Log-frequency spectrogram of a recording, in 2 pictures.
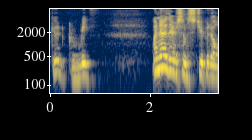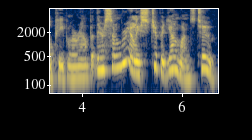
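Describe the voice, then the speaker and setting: A woman playing a feisty elderly would-be novelist, rambling wryly and haltingly through a comic monologue as a video diary. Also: fairly low pitch, very animated, darkish tone. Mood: indignant, wry. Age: older. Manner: wry, musing, halting, talking to herself.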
